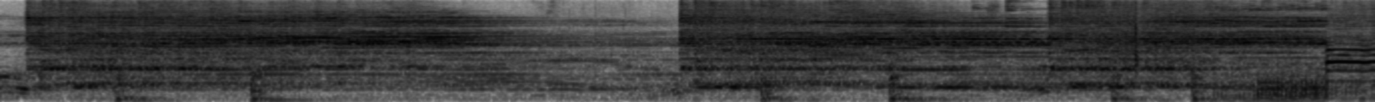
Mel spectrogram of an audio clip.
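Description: Tibetan Buddhist ritual music: cymbals clashing several times, with a fresh clash about four seconds in, over scattered drum beats and sustained held tones.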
